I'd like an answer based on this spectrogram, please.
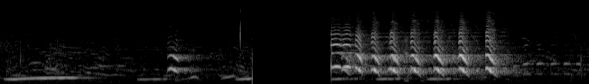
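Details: Captive zoo siamangs sing and shout at each other with low booming hoots, then a rapid run of loud, falling barks and shouts.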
